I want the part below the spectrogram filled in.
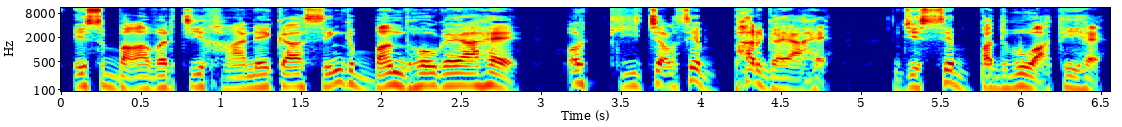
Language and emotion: Urdu, disgusted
